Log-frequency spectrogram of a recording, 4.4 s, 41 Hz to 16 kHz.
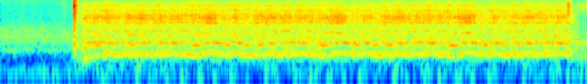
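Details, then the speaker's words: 1957 Viking truck abandoned over 50 years, spark plugs out and oil squirted into the cylinders: four seconds of even starter whirr, turning over but never catching, so it cranks without starting; very low compression suspected from stuck or worn rings. "so we know we're fighting an engine that has really low compression that could be due to it just setting up and having some stuck Rings"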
